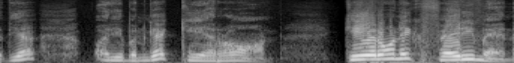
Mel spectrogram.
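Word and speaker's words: Charon: लिख लेना आप लोग इन रिवर को पार करने के लिए एक फरी मैन है जिसका नाम है केरोन इसका प्रोनाउंसिएशन ध्यान रखना मैं अच्छे से देख कर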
